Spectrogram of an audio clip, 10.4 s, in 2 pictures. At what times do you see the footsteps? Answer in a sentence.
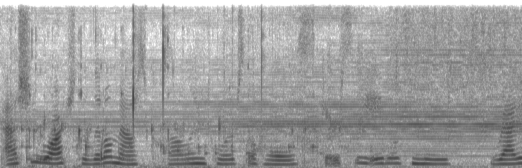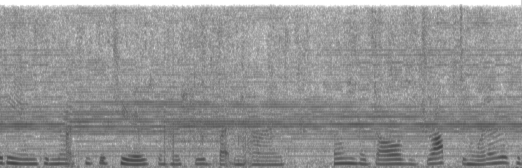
The footsteps can't be heard in this clip.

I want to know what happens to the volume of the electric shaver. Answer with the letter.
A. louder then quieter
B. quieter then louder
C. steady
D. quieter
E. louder
E.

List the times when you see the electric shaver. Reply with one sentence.
You can hear the electric shaver from 0.0 to 10.3 s.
